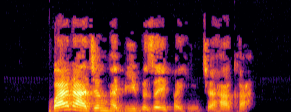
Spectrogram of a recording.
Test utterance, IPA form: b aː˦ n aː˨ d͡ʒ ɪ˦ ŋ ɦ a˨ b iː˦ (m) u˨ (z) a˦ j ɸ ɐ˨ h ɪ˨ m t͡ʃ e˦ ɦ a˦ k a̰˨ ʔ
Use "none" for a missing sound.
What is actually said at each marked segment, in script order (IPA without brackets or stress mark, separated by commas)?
b, z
